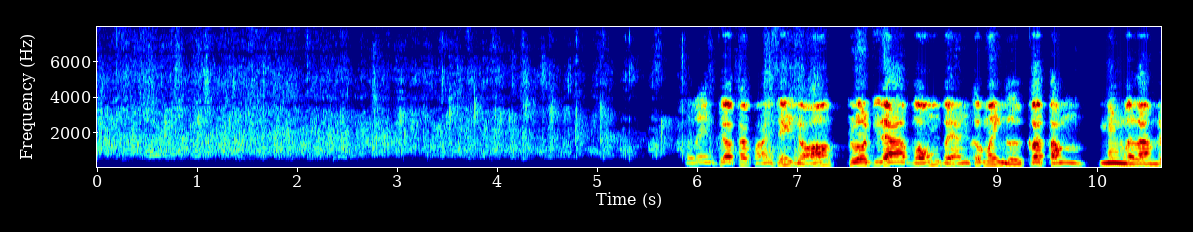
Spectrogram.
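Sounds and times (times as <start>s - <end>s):
crowd applause: 0.0s - 7.0s
speech: 5.8s - 10.6s.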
